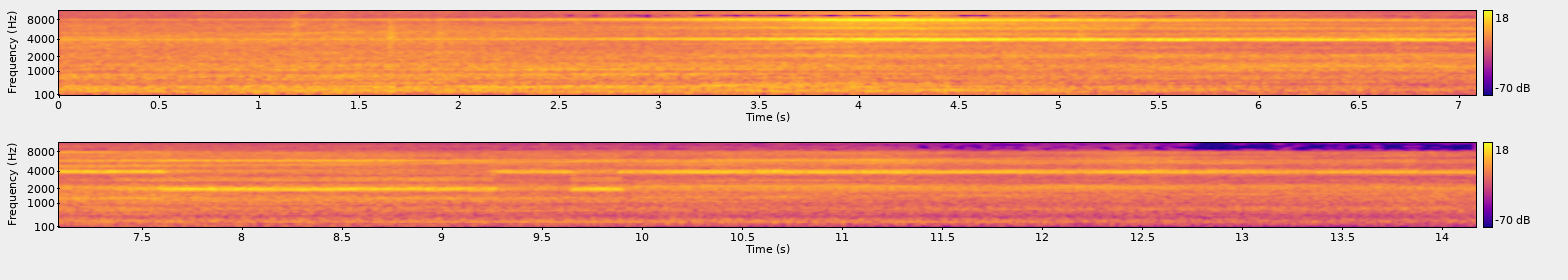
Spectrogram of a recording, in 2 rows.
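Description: Greater Anglia class 755 bi-mode multiple unit pulling away and receding down the line. A steady rumble with a high whine fades gradually as the train moves off.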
